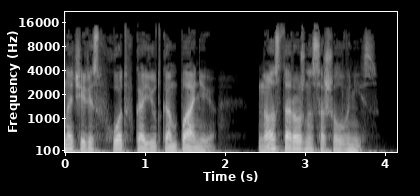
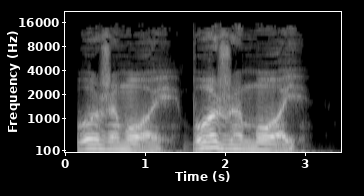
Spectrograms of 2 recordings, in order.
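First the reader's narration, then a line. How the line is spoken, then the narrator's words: Despairing groan. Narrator (Russian): простонал он, в безграничном отчаянии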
